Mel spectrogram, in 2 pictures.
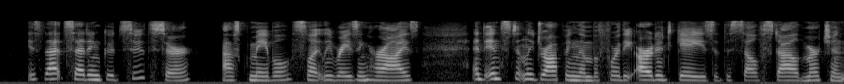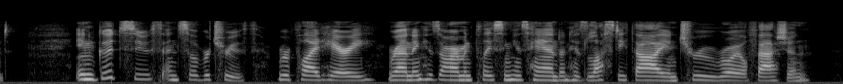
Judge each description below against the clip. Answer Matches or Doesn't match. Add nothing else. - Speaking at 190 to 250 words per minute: Doesn't match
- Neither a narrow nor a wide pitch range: Doesn't match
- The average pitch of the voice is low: Doesn't match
